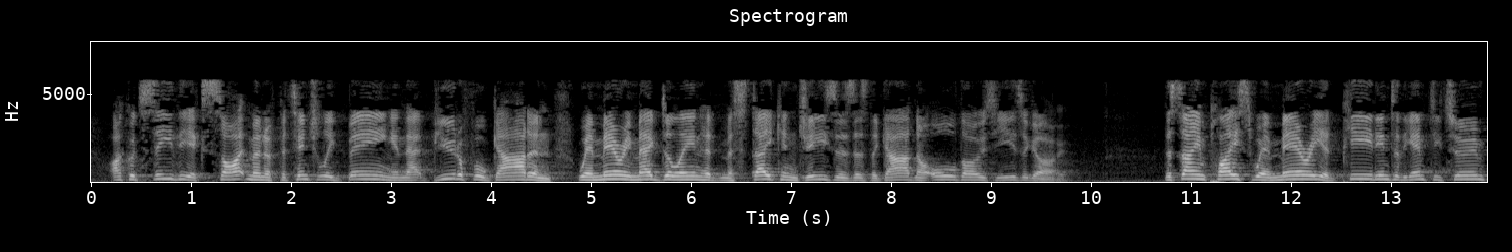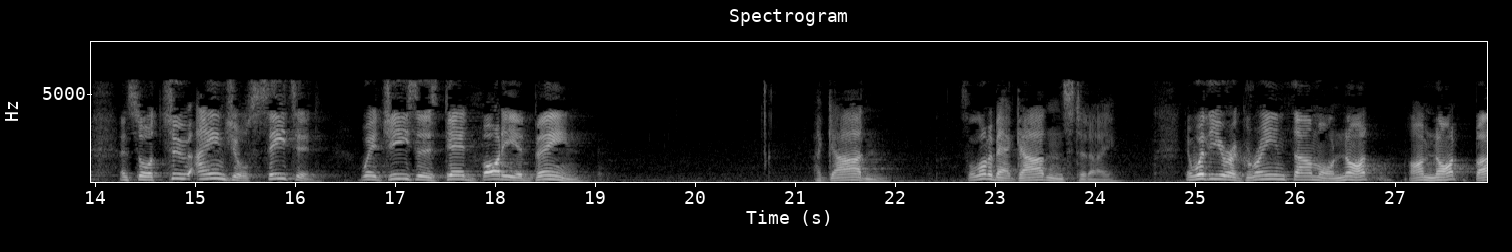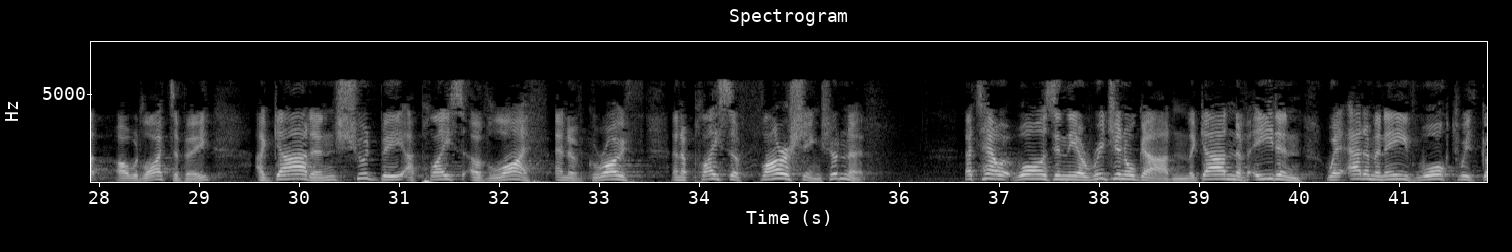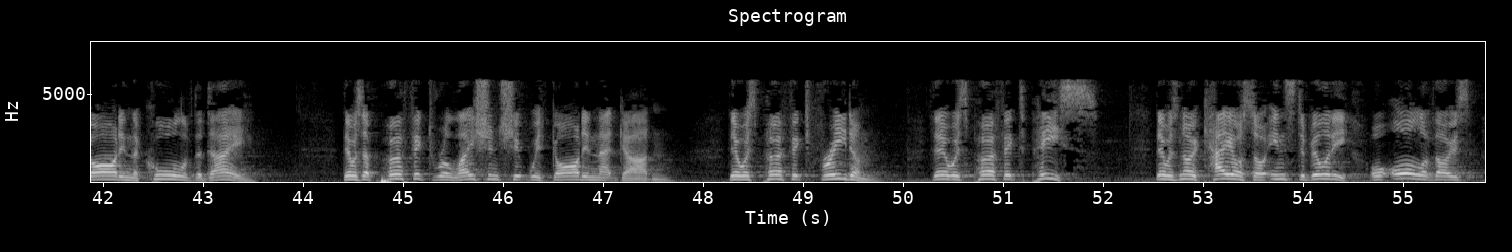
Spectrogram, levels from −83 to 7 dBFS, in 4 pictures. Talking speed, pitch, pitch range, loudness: 155 wpm, 185 Hz, 145-205 Hz, -23 LUFS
